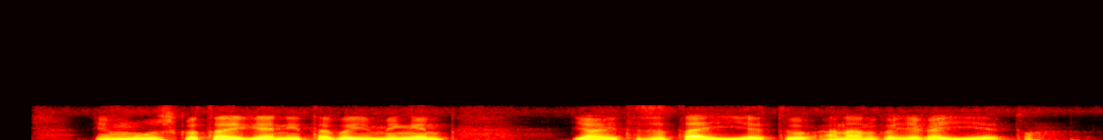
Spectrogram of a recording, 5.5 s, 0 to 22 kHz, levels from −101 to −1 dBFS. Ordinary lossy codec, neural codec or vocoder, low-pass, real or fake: MP3, 48 kbps; vocoder, 44.1 kHz, 128 mel bands, Pupu-Vocoder; 5.4 kHz; fake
